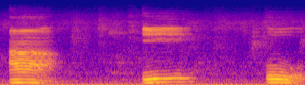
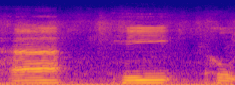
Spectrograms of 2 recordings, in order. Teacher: H kasroh ini ya teman-teman ya, dia keluar dari tenggorokan bagian bawah, hi di pita suara ya, tapi pita suaranya nggak dirapatkan ya, beda sama hamzah. Kalau hamzah tuh rapat dulu, a, i, u. Kalau huruf H enggak, dia hanya mendekat saja, ha, hi, hu.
